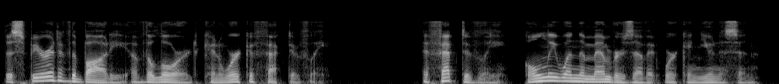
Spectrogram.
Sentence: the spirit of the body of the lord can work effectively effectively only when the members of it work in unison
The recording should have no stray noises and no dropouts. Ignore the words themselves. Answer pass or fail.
pass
